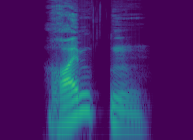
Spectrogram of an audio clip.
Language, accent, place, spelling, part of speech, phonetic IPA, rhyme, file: German, Germany, Berlin, räumten, verb, [ˈʁɔɪ̯mtn̩], -ɔɪ̯mtn̩, De-räumten.ogg
- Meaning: inflection of räumen: 1. first/third-person plural preterite 2. first/third-person plural subjunctive II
